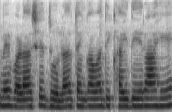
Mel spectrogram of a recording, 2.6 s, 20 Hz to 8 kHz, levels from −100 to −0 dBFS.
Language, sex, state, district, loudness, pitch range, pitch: Hindi, female, Bihar, Gaya, -16 LUFS, 190-200 Hz, 195 Hz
